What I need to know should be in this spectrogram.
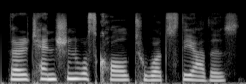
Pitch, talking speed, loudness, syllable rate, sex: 215 Hz, 170 wpm, -16 LUFS, 5.4 syllables/s, female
